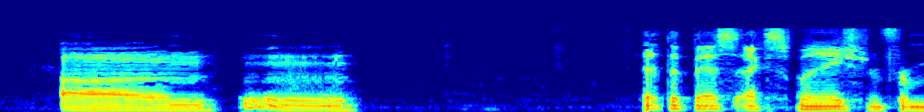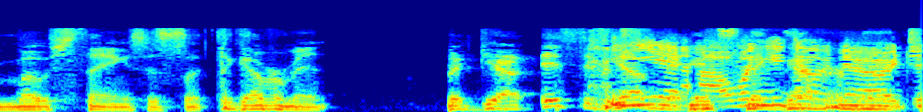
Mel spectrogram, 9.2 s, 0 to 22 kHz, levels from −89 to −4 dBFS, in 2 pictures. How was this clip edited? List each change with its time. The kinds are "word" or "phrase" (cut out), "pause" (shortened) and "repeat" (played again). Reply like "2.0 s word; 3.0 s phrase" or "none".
3.3 s word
